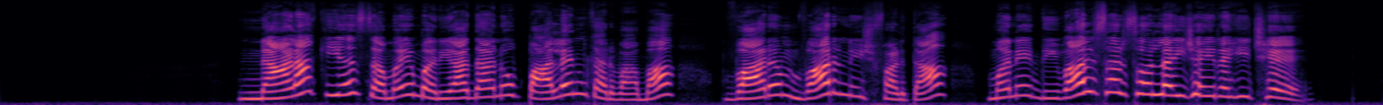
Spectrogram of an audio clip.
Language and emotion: Gujarati, angry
